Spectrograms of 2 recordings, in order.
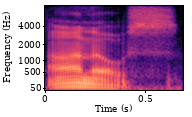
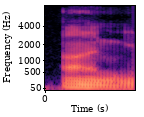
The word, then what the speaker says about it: años: And the pharmacist asking about kids' anos, not años.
